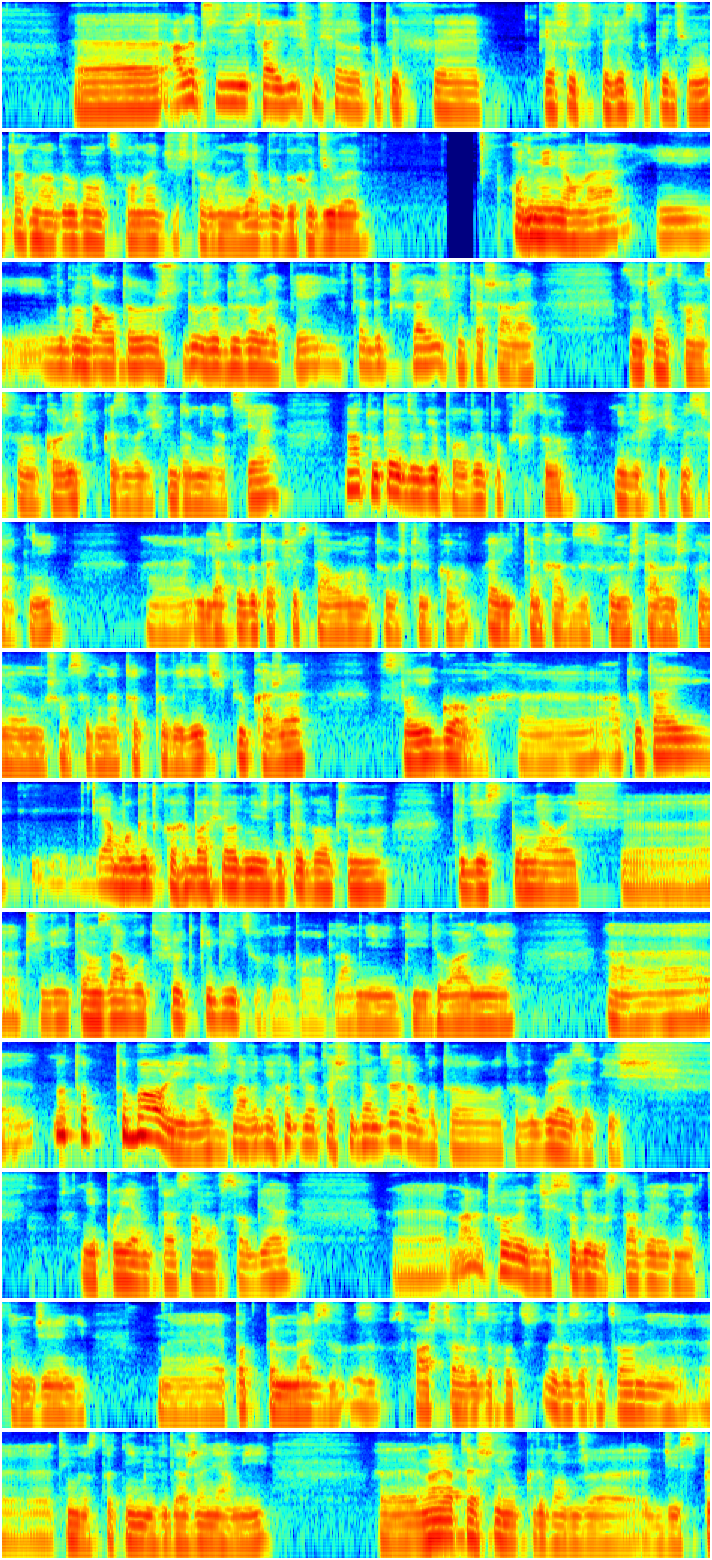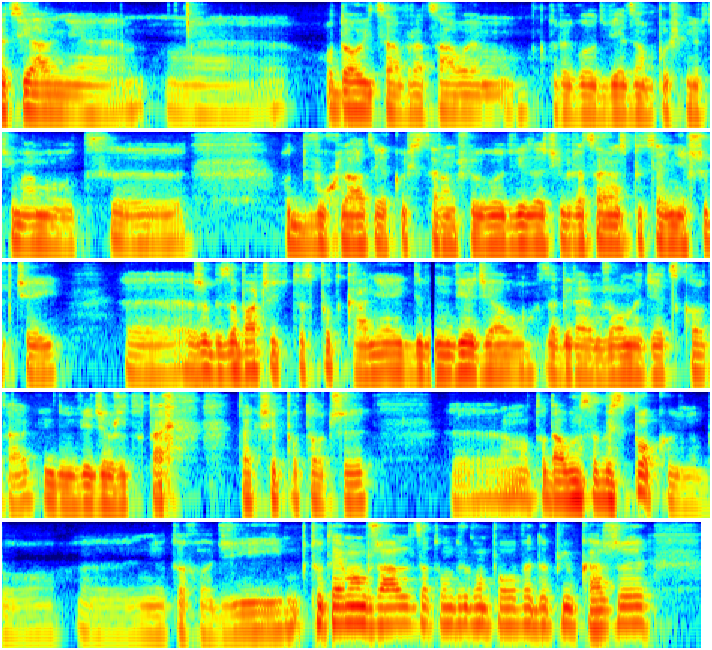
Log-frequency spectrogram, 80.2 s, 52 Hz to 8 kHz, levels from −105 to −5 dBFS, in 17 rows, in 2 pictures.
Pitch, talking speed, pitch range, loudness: 105 Hz, 155 wpm, 95-115 Hz, -26 LUFS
